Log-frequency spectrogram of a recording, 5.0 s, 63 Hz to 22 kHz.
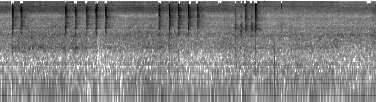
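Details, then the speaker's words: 2008 Honda 400EX engine during teardown, valve clearance measured at 0.007 in on intake and exhaust, too much: sharp light metallic ticks in quick clusters; valve-lash clatter. "So after examining all the intake and the exhaust, it seems that we have 7 thousandths clearance, which is too much. It's 17 millimeter. Just checking it as we go along here. So here's what 7 thousandths clatter sounds"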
